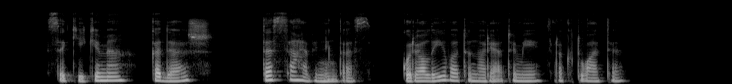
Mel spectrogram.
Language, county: Lithuanian, Klaipėda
